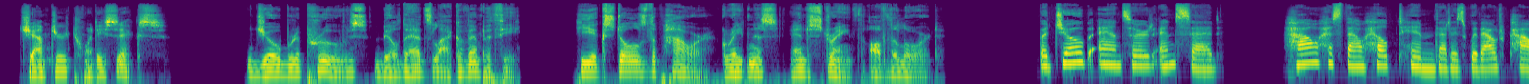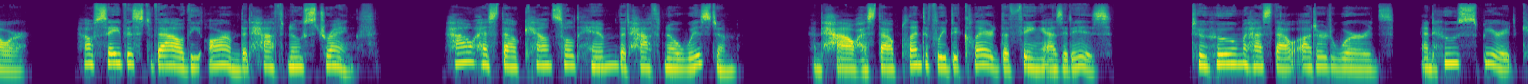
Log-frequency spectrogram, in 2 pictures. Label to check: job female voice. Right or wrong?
Right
